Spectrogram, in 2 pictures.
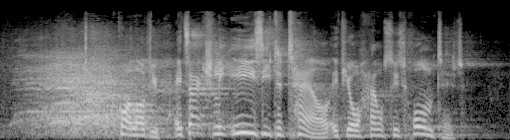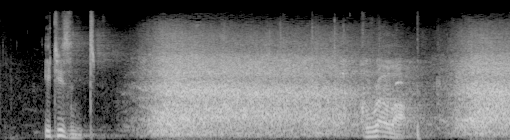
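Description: A man speaks with animation into a microphone before a large audience.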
